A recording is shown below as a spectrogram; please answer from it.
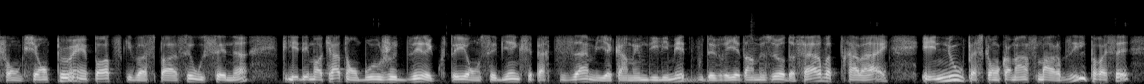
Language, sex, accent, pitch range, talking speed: French, male, Canadian, 110-160 Hz, 260 wpm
